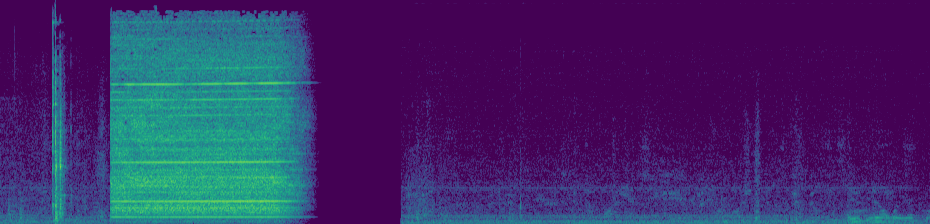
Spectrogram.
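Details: Dental handpiece grinding during adjustment of an oral appliance, relieving pressure spots, for a woman with complex TMD and extreme movement disorder: a loud, steady high whine for about two seconds, then quiet room noise.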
